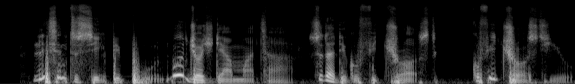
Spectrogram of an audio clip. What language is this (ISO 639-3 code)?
pcm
